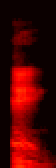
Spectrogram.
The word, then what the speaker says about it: Aang: Now, right there is actually where they go wrong in the movie. Because you had one job! The movie, literally, the entire show, they keep calling the character Aang. His name is Aang.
